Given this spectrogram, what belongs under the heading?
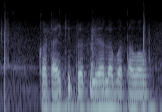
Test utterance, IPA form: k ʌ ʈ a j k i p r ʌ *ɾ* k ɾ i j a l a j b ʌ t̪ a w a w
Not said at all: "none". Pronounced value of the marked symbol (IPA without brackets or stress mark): none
